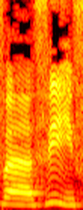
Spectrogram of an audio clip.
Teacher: fu gigi atas menyentuh perut bibir bawah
